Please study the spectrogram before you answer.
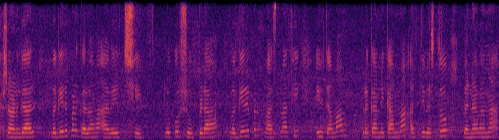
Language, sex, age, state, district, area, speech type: Gujarati, female, 18-30, Gujarat, Valsad, rural, spontaneous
